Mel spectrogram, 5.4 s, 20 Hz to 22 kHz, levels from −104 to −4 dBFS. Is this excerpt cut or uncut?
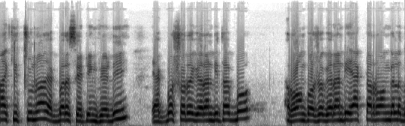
uncut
